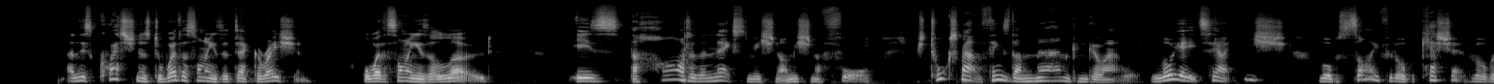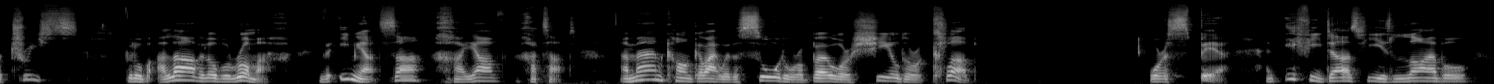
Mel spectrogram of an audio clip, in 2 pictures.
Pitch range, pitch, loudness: 120-170 Hz, 145 Hz, -26 LUFS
